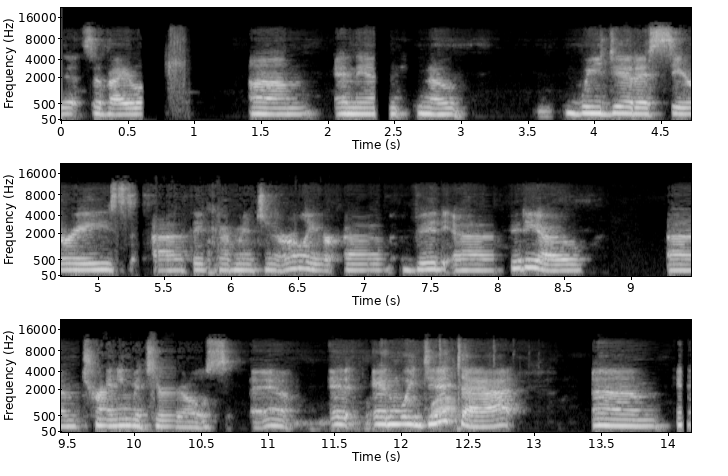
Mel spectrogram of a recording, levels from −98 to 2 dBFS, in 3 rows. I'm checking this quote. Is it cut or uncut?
uncut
